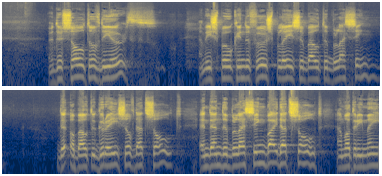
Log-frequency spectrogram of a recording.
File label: Sermon Continued; Netherlands Reformed Congregation, St. Catharines, ON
